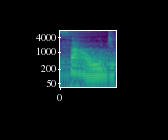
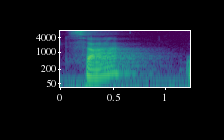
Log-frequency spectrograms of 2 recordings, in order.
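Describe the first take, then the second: First: Said in the usual way. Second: "Sa-u-de" broken as sa, ú, de with long pauses; split into syllables. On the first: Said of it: "saúde tem acento". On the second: Shown as a demonstration. Teacher giving a second example, "Sa-u-de" syllable by syllable. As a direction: say "Sa-u-de" one isolated syllable at a time. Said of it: "Sempre dou esses exemplos".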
